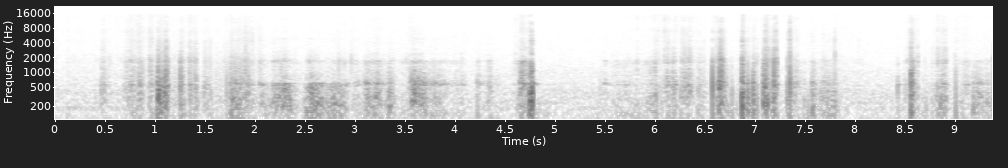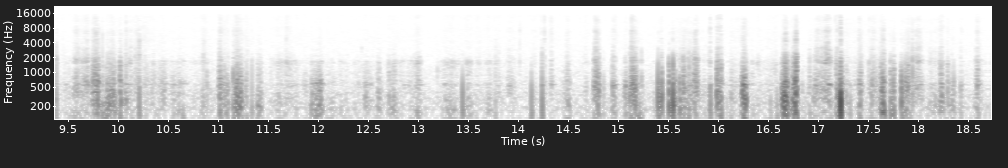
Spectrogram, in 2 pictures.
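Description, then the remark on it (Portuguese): Quiet scratching and scraping of an ear-cleaning tool right against a microphone during an ASMR ear-cleaning session, in irregular bursts of small pattering rubs and clicks, with no talking throughout. “ASMR: Limpeza de Ouvidos | Cleaning Your Ears”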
